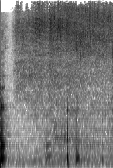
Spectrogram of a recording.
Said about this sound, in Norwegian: Min erfaring er at det slutter å bruse når all margarin er vekk. Det er ikke helt riktig. Ikke helt riktig, nei. Det frester litt lenger. Eller bruste. Der er det klart. Ferdigbrust.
